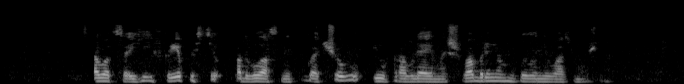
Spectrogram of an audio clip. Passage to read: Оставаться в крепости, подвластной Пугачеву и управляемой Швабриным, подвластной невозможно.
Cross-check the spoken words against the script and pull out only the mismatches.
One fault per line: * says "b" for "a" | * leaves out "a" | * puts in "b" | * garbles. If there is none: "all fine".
* puts in "ей"
* says "было" for "подвластной"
